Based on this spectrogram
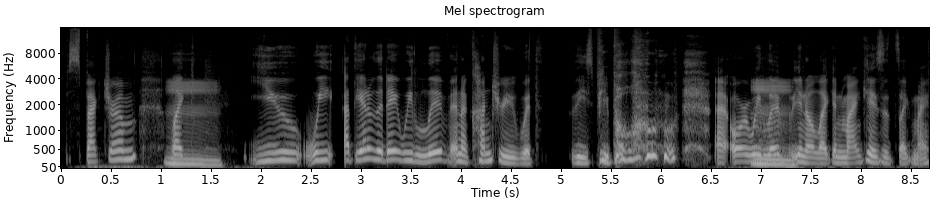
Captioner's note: laughs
